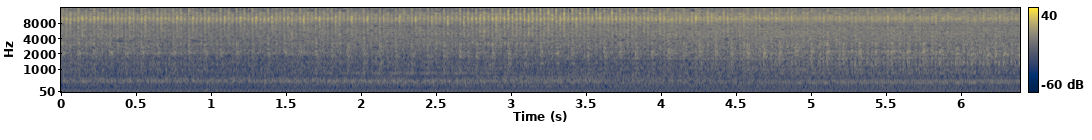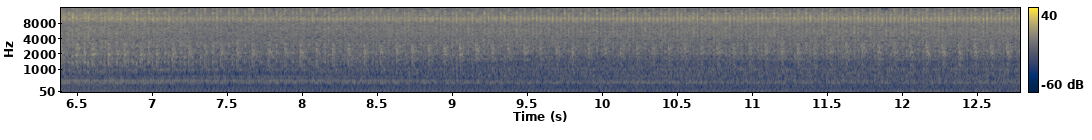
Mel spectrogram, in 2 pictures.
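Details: Cold engine at idle: regular sharp knock about three times a second over the engine hum, steady throughout; knock on cold start, source unknown.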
